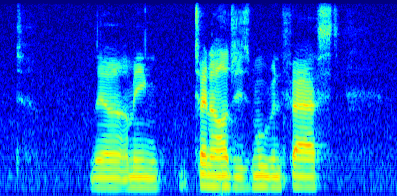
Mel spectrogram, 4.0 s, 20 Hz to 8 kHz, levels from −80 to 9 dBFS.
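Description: No technical faults can be heard in this speech recording.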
